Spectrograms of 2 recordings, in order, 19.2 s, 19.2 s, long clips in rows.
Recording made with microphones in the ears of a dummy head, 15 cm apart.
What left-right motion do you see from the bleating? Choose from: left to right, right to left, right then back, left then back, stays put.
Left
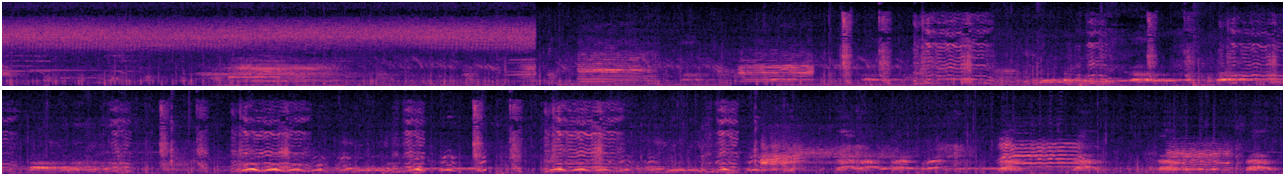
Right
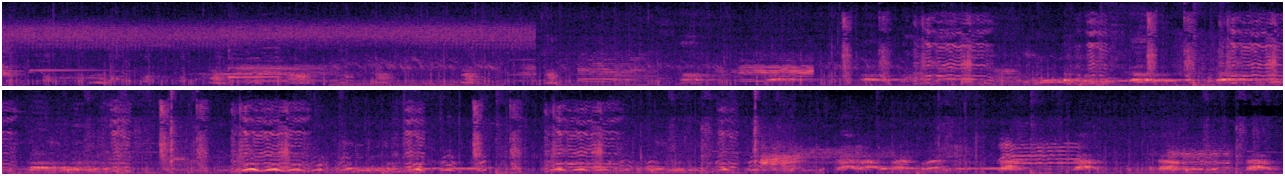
right then back.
